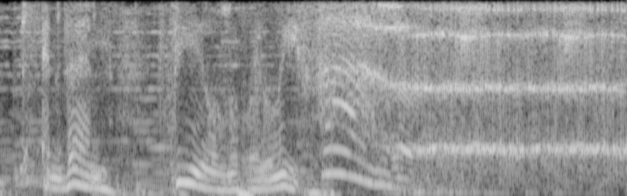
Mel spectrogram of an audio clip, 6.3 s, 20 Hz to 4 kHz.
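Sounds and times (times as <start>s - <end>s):
speech: 0.6s - 4.3s
loud burp after gulping soda: 3.1s - 6.2s.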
